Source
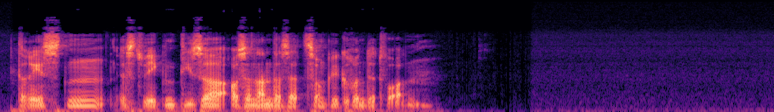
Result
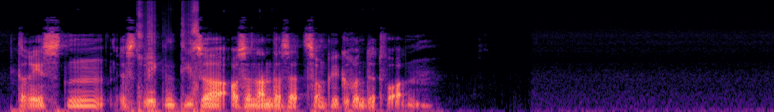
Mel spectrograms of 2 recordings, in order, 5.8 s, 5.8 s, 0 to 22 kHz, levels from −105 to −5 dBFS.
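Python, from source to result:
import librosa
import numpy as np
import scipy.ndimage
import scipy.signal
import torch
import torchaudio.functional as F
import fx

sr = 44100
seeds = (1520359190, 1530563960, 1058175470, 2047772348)

y = fx.lower_of_two(x, sr, delay_ms=0.41, at=(1.02, 1.47), fade=0.02)
y = fx.peak_eq(y, sr, hz=3100.0, db=-13.0, octaves=1.7)
y = y * 10.0 ** (-5.0 / 20.0)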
